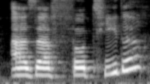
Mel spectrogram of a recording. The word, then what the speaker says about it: asafoetida: It's pronounced asafoetida.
